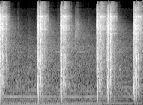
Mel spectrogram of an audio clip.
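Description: Training replica AK rifle fired at an indoor range at a trade show: six sharp reports in uneven spacing, two single shots then a quick pair and more, each loud and close with a short ringing tail.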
